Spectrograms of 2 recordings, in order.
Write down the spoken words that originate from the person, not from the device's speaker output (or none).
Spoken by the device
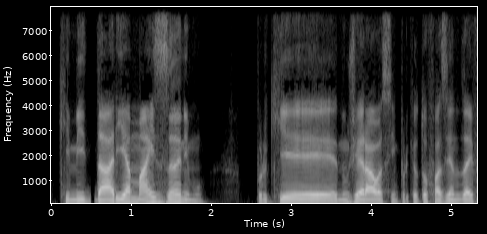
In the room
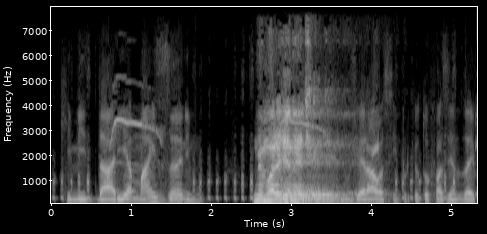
Memória genética.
